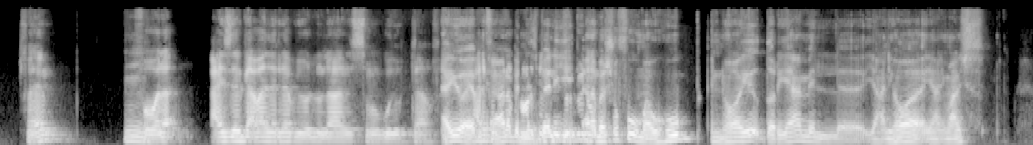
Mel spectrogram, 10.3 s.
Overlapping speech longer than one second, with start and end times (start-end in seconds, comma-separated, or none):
4.4-6.2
